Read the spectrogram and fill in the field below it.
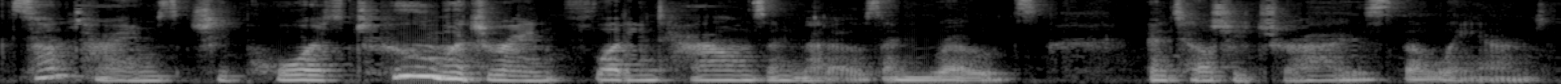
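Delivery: gentle picture-book read-aloud; story reading. Acted. Librarian reading a picture book to little kids, gently.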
